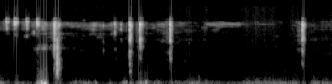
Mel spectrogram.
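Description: Computer mouse clicking quietly while menu items are chosen. There is a quick cluster of clicks with a soft thump in the first second, a few more around one and a half to two seconds in, and one single click near the end.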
